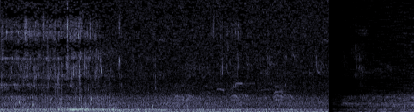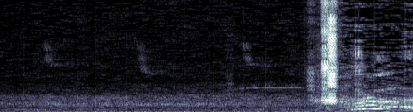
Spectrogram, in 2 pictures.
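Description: Steady low splashing and rushing of water around a float tube being finned along. The noise cuts off suddenly about five seconds in, then returns more quietly. Near the end there is a sharp knock and a brief wavering vocal sound.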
